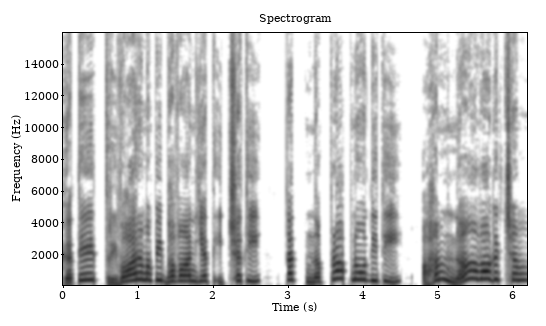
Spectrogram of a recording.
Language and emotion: Sanskrit, surprised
